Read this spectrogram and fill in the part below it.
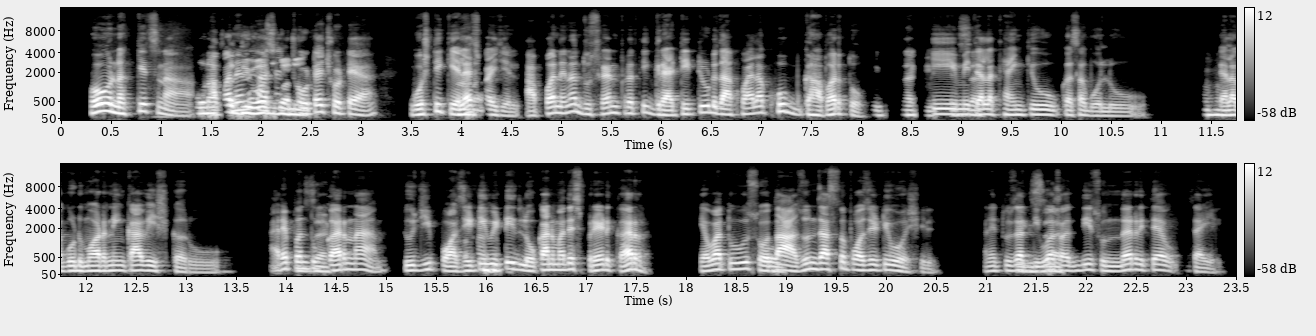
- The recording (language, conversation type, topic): Marathi, podcast, तुम्ही सकाळी ऊर्जा कशी टिकवता?
- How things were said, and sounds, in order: in English: "ग्रॅटिट्यूड"; in English: "एक्झॅक्टली, एक्झॅक्टली"; in English: "एक्झॅक्टली"; chuckle; in English: "स्प्रेड"; in English: "एक्झॅक्टली"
